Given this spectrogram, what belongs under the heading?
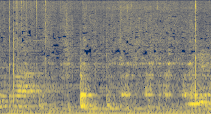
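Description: Spices, coriander and red chilli powder sizzle in a hot pan as they are stirred and roasted for a water chestnut snack, a steady close frying hiss with occasional spatula scrapes.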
